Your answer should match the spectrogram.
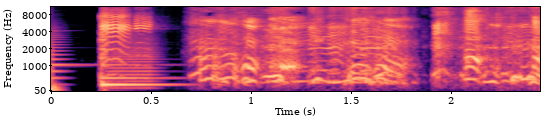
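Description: A short musical note, then several cartoon voices giggling and laughing together for about a second.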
